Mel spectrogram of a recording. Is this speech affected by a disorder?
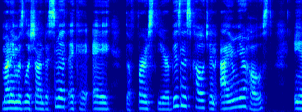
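No.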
